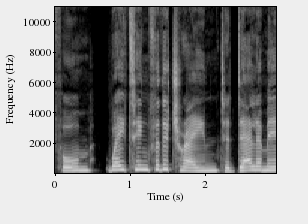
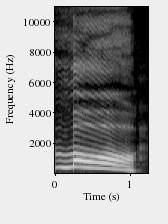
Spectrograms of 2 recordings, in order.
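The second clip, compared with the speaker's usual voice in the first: high-pitched, loud shout. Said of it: "We're all shouting".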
